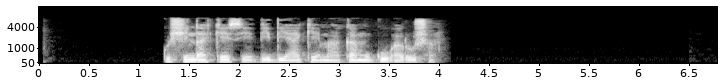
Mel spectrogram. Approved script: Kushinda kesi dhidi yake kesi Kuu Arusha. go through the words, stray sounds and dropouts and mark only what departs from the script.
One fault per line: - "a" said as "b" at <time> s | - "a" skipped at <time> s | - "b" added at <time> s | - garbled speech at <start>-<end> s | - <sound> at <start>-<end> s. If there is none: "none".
- "kesi" said as "mahakama" at 2.8 s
